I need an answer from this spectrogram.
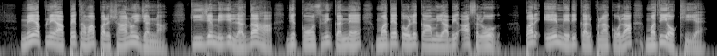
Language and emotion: Dogri, angry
